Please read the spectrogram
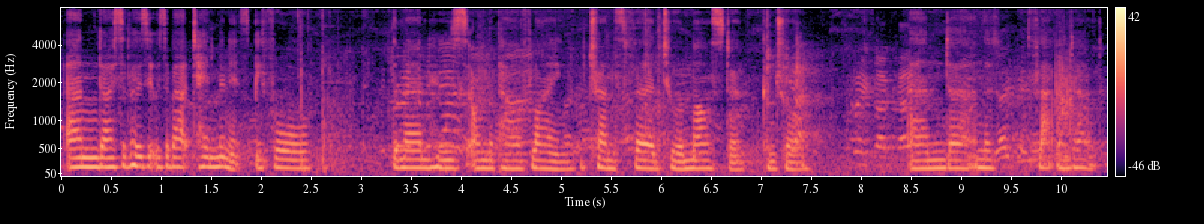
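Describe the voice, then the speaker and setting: A woman, a deputy stage manager, calling cues backstage and recalling a night's mishap in a brisk, practical way. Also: deep voice, little pitch movement, crowd noise. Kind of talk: backstage cue calls and interview recollection.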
